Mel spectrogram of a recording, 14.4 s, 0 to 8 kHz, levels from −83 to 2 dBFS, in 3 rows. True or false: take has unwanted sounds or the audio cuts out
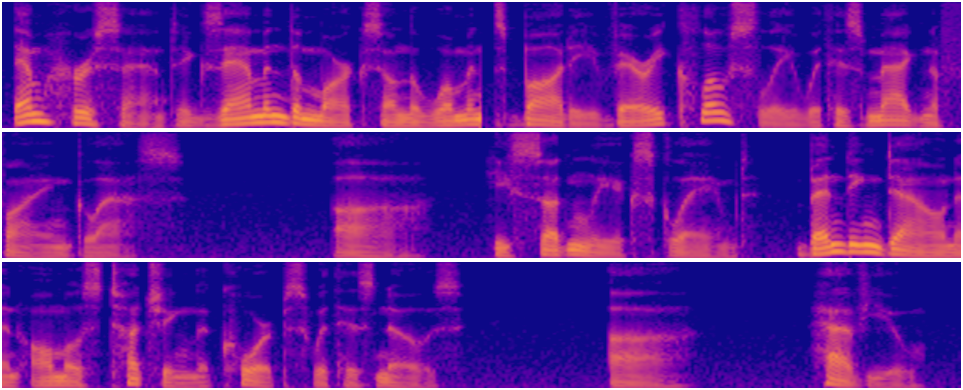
true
